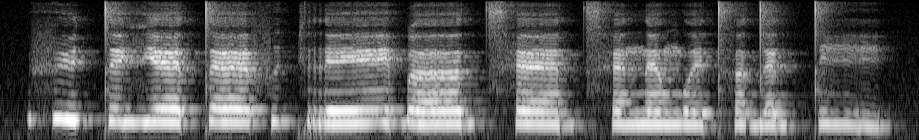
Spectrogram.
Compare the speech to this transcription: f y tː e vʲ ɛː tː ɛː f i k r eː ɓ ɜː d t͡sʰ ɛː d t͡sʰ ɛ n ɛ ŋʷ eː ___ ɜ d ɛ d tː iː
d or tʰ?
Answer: tʰ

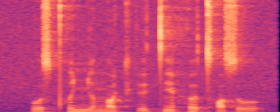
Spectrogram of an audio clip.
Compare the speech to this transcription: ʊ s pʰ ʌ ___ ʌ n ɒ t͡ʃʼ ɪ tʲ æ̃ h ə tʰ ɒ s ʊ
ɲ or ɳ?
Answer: ɲ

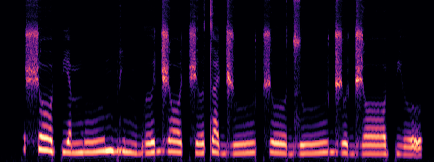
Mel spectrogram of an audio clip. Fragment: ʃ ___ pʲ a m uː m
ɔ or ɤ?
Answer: ɔ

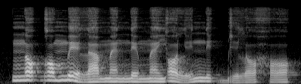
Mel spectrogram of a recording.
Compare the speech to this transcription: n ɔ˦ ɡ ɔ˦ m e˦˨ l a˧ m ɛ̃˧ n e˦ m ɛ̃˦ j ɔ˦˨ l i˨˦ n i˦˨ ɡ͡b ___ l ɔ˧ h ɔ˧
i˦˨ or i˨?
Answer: i˨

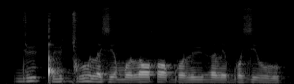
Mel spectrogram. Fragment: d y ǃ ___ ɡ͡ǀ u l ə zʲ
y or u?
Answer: y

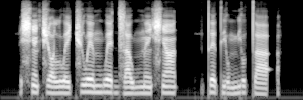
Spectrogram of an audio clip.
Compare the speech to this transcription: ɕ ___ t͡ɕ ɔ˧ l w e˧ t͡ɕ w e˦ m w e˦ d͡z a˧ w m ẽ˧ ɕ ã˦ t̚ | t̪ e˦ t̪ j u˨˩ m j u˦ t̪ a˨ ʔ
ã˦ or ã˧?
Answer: ã˦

